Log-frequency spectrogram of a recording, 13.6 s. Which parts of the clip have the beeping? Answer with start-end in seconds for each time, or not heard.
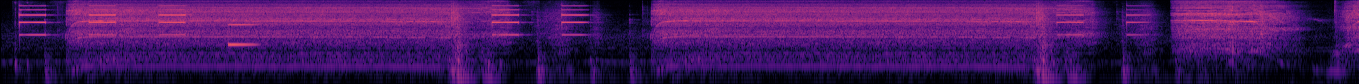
0.1-2.6, 4.8-5.9, 10.5-11.5.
